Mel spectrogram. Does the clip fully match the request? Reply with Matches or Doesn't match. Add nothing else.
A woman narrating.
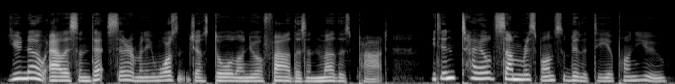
Matches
